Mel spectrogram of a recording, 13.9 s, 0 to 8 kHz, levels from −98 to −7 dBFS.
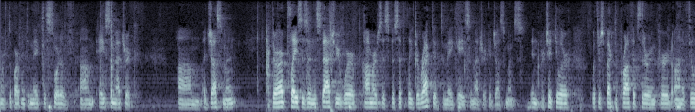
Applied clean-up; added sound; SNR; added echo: none; none; none; none.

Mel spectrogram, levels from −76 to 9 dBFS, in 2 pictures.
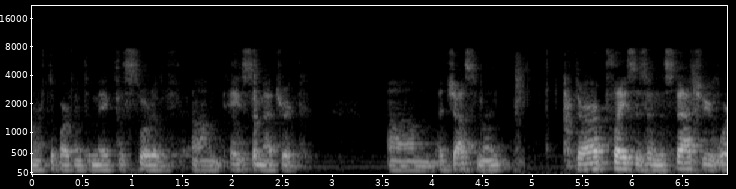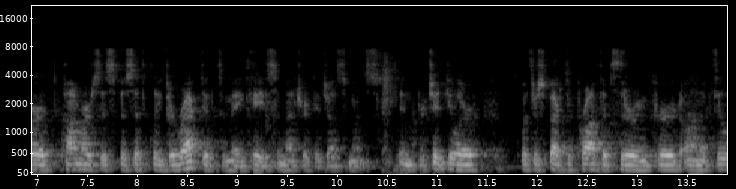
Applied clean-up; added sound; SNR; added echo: neural separator model SepFormer DNS4.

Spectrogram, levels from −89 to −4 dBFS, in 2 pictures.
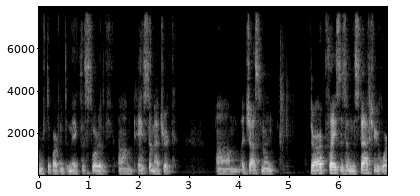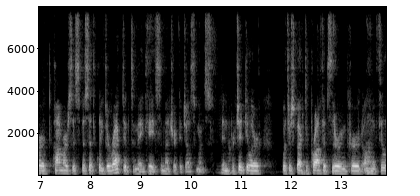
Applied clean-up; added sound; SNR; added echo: neural mask model DeepFilterNet 3.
